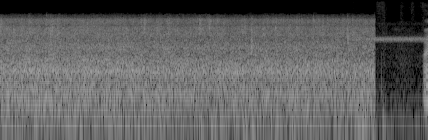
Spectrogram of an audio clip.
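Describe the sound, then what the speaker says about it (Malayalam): Heavy rain pours steadily outside in hilly, misty country, a dense even hiss that runs unbroken and then cuts off abruptly near the end. "മഴ മാത്രമല്ല അപ്പുറത്തൊക്കെ നന്നായിട്ട് കോട വന്ന് കവർ ചെയ്തിരിക്കുകയാണ്"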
